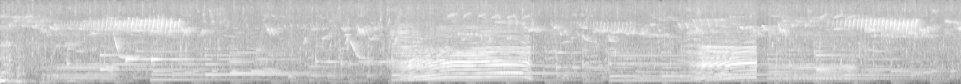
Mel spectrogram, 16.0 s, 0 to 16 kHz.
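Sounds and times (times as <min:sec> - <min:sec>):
cow mooing: 0:06.5 - 0:08.9, 0:11.5 - 0:12.6.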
